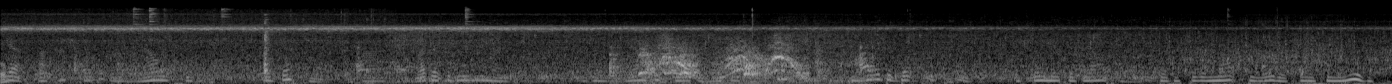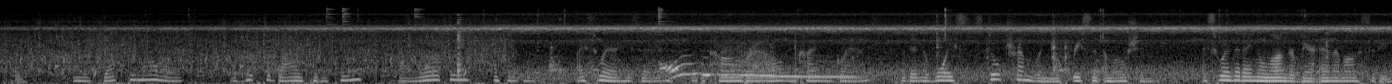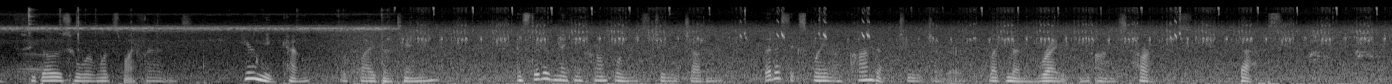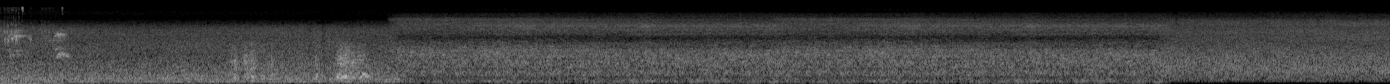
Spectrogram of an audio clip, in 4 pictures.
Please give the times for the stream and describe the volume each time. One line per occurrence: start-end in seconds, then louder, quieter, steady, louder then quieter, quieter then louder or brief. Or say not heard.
0.0-55.6 louder.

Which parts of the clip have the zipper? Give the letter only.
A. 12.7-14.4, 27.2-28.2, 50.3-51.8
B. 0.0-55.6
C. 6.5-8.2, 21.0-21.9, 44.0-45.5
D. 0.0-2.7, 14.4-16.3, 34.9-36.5
C.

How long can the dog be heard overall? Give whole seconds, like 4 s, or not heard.
6 s.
